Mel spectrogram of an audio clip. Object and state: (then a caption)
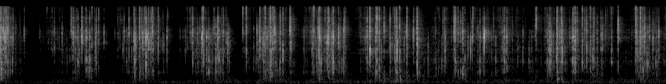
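Plastic-wrapped soap bar. Long nails crinkle and rub the clear plastic wrapper on a small bar of soap. The result is a dense, bright, dry crackle with almost no low end, coming in quick bursts separated by short pauses.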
